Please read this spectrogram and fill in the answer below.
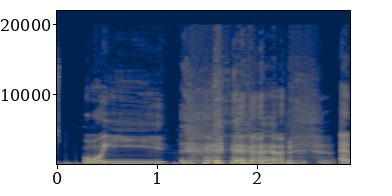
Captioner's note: all laughing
